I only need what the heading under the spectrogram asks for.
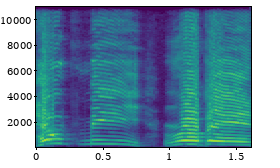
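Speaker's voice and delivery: high, loud desperate screaming.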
